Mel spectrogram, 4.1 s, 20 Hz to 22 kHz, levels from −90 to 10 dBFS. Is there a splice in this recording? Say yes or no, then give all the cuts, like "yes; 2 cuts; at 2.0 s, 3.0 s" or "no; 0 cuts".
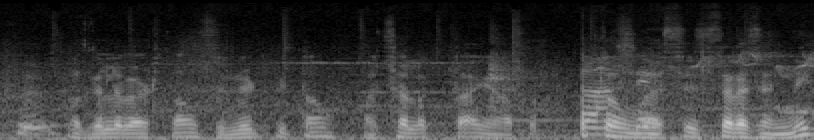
yes; 1 cut; at 2.9 s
